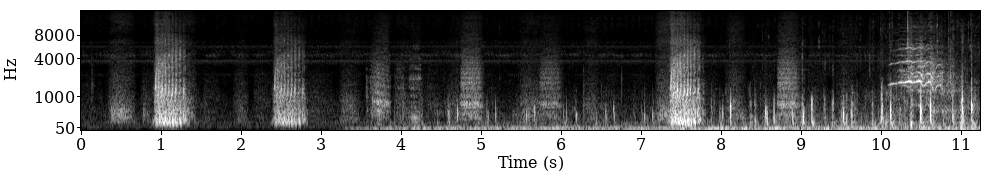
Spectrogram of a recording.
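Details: Horse heard in three loud, breathy blasts early on and again mid-clip, with a steady clatter of hoof clip-clops throughout and a brief, high, quavering whinny rising at the very end.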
